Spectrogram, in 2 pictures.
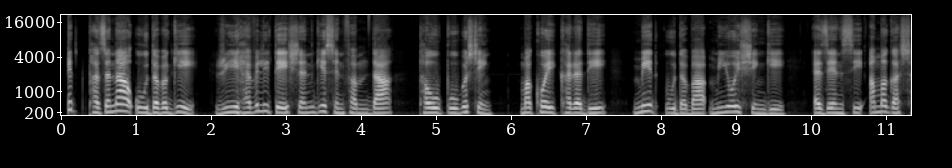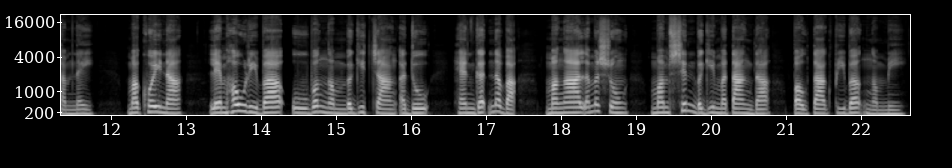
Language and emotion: Manipuri, neutral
